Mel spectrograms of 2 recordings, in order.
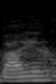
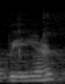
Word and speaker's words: Bayer: Enterprises I am I represent buyer or Bayer whatever you wish to pronounce it as I look after CSR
